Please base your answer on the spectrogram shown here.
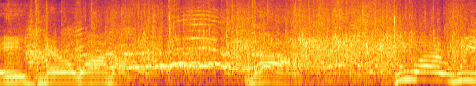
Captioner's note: audience cheering and clapping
